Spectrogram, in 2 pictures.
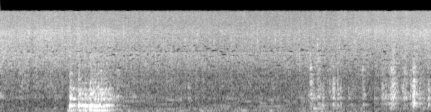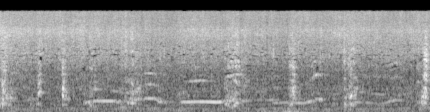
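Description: Sliced onions and tomatoes sizzling in hot oil over high heat in a frying pan with toasted garlic, stirred with a metal slotted spoon that scrapes the pan in scattered strokes. There is a dull thump about a second in.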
